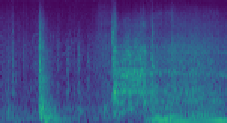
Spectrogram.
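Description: Car engine starts with two sharp cranking bursts, then settles into a steady, close low idle and rumble with no voices.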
